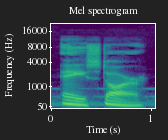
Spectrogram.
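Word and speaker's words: Sagittarius A*: a supermassive black hole named Sagittarius A0, pronounced A star, anchors our entire galaxy.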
